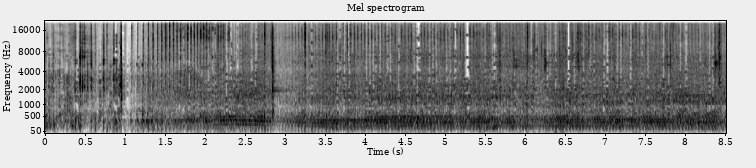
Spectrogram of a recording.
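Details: Repaired Victa mower cutting grass with the deck lowered. It catches, then settles into a steady, even drone that holds firm under cutting load; running properly.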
